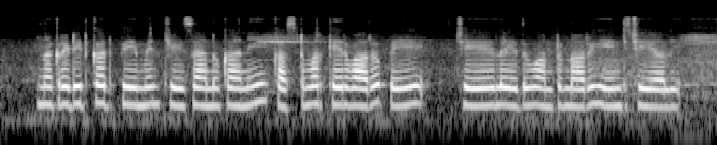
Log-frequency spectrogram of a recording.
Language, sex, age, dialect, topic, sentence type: Telugu, female, 18-24, Utterandhra, banking, question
